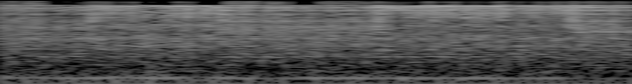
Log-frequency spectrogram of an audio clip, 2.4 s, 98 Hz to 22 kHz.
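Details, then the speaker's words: 2013 Chevy Cruze 1.4L turbo, codes P0171 and P1101: rough idle with strong steady airy hiss, air sucking in at the failed PCV valve in the valve cover; fix is replacing the valve cover assembly. "It's running really rough at idle. I can also hear a hissing sound."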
